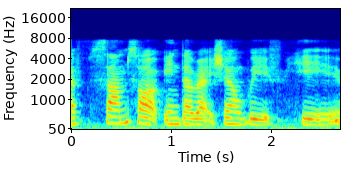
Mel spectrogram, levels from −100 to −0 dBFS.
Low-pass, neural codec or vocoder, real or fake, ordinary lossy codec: none; none; real; none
